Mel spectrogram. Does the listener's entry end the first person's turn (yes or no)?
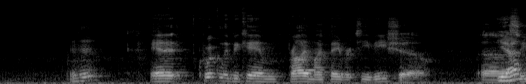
no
